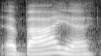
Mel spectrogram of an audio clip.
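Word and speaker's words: Abijah: And Abiah, and that's the way to pronounce it in the Bible, so in the program, Abiah.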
